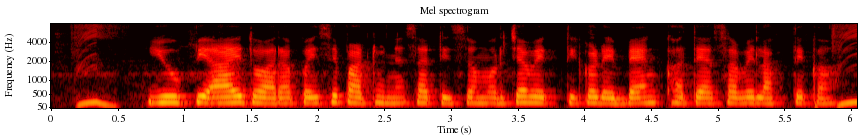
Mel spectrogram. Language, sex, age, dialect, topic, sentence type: Marathi, female, 31-35, Standard Marathi, banking, question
